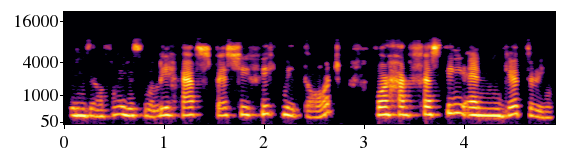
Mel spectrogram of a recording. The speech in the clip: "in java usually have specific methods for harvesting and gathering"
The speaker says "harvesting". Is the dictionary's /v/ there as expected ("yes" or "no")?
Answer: no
